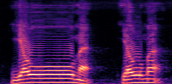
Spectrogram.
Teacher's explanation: یوم واولین ہے، تھوڑا نرمی کے ساتھ کھینچ کر ادا کریں گے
